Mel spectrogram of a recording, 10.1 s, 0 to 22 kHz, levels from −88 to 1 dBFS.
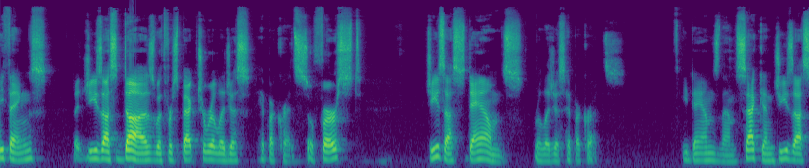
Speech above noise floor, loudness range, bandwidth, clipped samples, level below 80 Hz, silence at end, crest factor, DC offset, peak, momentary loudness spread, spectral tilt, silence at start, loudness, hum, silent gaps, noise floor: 50 dB; 6 LU; 19 kHz; under 0.1%; -70 dBFS; 0 s; 22 dB; under 0.1%; 0 dBFS; 17 LU; -2 dB/octave; 0 s; -20 LUFS; none; none; -72 dBFS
